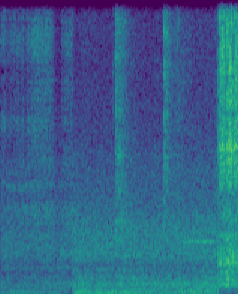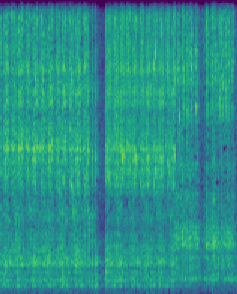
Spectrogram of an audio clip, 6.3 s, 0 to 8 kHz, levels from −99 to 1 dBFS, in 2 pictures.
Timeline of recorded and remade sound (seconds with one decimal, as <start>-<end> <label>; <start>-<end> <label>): 0.0-4.4 recorded; 4.4-5.5 remade; 5.5-6.3 recorded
